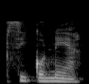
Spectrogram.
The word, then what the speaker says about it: Psiconnea: pues están haciendo uso justamente de esta plataforma Psiconea, que se escribe PSICONNEA, Psiconea.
